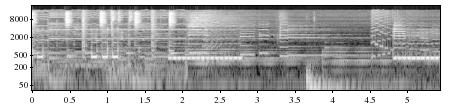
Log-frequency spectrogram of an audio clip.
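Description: A phone ringback plays over the line as a continuous synthesized melody, steady and moderately loud, with no one talking over it, while calling a shop manager who does not answer.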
